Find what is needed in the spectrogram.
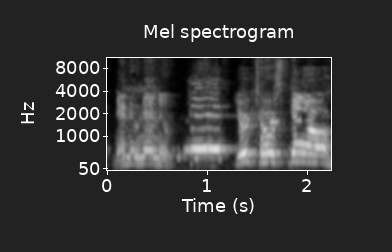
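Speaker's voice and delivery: loud, high comic outburst; manic inner voice. Acted. Comic voicing what he's screaming inside, manic. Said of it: "But on the inside, he's going".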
